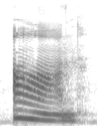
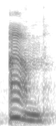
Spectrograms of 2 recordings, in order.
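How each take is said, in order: First: The syllable has a long open vowel. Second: The syllable has a short flat vowel. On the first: "Here we're looking at the R version" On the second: "many parts of England where you'll hear people say an, as in answer"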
